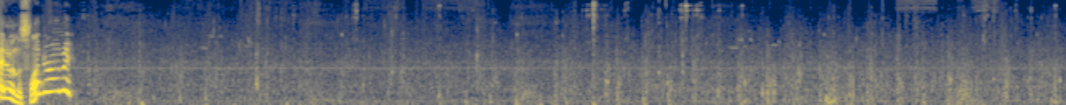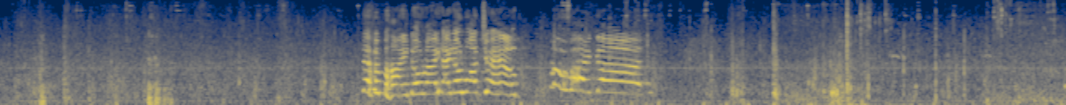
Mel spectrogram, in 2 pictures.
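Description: A horse's hooves clop slowly on a dirt path.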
